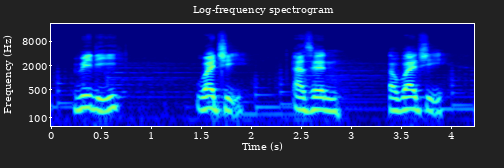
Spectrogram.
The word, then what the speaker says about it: vidi: So we would read this in English as veni, vidi, feci, right? But a V in Latin is pronounced as a W. So this would be Winnie, Widdy, Wedgie, as in a wedgie.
